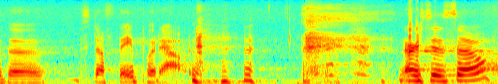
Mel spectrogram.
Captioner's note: laughter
